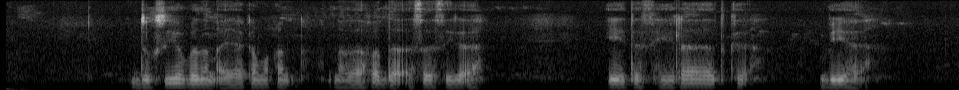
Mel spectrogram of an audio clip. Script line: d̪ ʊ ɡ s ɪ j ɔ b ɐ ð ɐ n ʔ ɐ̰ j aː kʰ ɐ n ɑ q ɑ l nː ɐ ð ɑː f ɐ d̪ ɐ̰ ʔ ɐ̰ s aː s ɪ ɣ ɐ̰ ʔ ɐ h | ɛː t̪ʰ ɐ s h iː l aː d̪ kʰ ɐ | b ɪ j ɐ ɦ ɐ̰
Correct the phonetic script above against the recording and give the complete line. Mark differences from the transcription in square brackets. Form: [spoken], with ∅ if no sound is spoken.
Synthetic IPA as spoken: d̪ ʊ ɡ s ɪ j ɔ b ɐ ð ɐ n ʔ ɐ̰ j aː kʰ ɐ [m] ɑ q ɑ [∅] nː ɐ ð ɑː f ɐ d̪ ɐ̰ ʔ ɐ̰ s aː s ɪ ɣ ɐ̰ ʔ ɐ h | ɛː t̪ʰ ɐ s h iː l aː d̪ kʰ ɐ | b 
